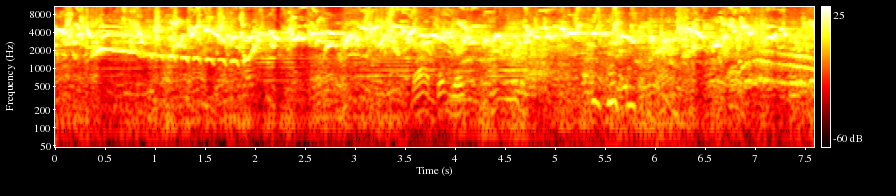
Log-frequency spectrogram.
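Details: Young Oriental magpie-robin from Perbaungan, recently moulted, sings a rich mix of long descending whistles, rapid chatters and trilled runs, the song unbroken for the whole stretch while people talk quietly nearby.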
